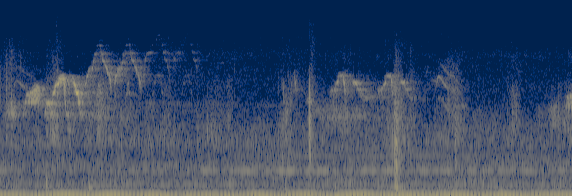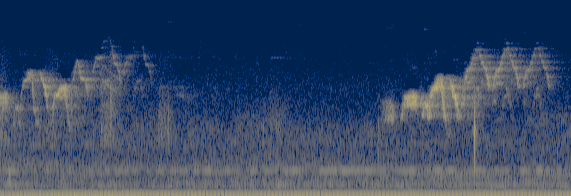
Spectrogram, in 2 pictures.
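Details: Swainson's Thrush singing on the Two Medicine Pass Trail, Glacier National Park: spiraling, upward-rolling flute-like phrases every few seconds, each climbing higher, over a steady low hum and a few faint clicks.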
